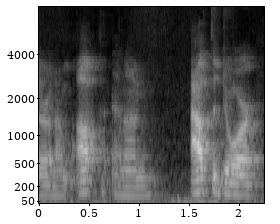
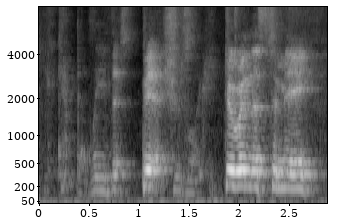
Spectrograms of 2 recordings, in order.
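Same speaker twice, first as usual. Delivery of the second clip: higher, louder agitated rant; upset rant; 7 semitones higher, 9 dB louder than usual. Retold or imitated. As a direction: vent to a friend, worked up. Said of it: "I go".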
